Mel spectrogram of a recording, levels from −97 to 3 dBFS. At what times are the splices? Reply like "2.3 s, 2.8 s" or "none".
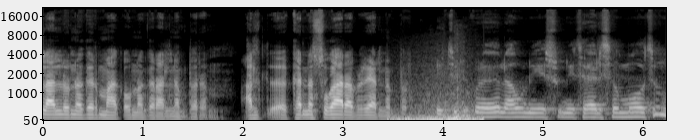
4.0 s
